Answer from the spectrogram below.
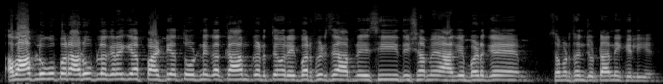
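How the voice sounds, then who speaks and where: High-voiced male news anchor. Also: fast talker, clean tone. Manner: repeatedly calls for calm. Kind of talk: moderating a TV panel debate.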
